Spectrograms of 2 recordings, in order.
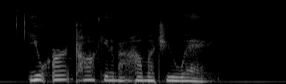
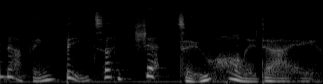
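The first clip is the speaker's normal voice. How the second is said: softly voiced, badly faked British ad accent; 3 semitones lower, 6 dB quieter than usual. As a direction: mimic the British holiday ad in a bad British accent. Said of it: "I do a horrible, horrible accent".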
